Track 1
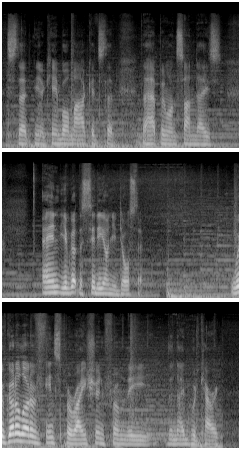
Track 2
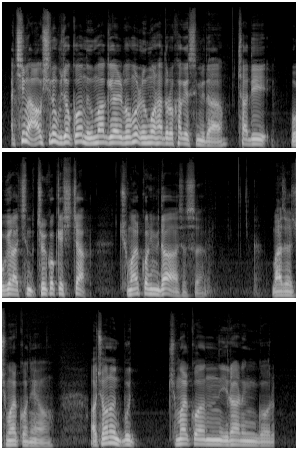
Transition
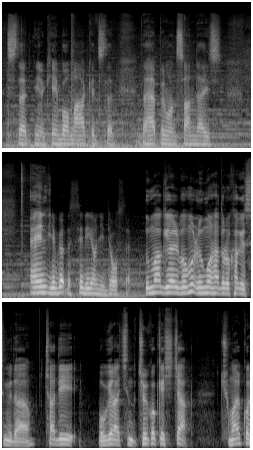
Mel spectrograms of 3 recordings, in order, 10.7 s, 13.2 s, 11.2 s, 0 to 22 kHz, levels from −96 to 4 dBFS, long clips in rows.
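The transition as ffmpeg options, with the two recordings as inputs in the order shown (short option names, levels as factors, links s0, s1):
-filter_complex "[0:a]asplit=3[s0][s1][s2];[s0]afade=t=out:st=4.46:d=0.02[s3];[s1]lowpass=1100,afade=t=in:st=4.46:d=0.02,afade=t=out:st=5.9:d=0.02[s4];[s2]afade=t=in:st=5.9:d=0.02[s5];[s3][s4][s5]amix=inputs=3:normalize=0,apad=whole_dur=11.19,atrim=end=11.19,atrim=end=5.902[s6];[1:a]atrim=start=1.318:end=6.61[s7];[s6][s7]acrossfade=d=0.004:c1=hsin:c2=hsin"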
